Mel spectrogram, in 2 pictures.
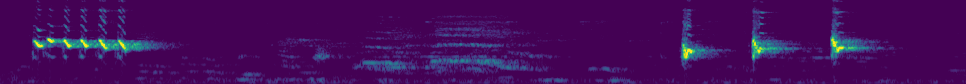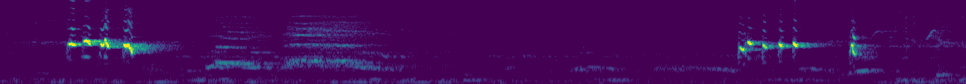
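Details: Sooty-headed bulbul singing lustily as a lure for quiet birds. Short rattling bursts of harsh notes repeat every few seconds, mixed with sharp single calls and softer scratchy twittering.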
